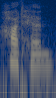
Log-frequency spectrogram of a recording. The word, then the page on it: hothead: American English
